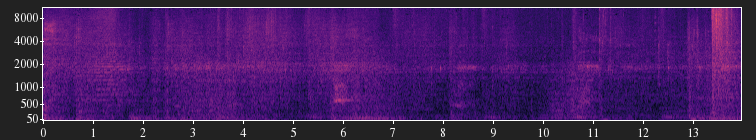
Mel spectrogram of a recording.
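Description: A fire crackles and roars nearby.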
